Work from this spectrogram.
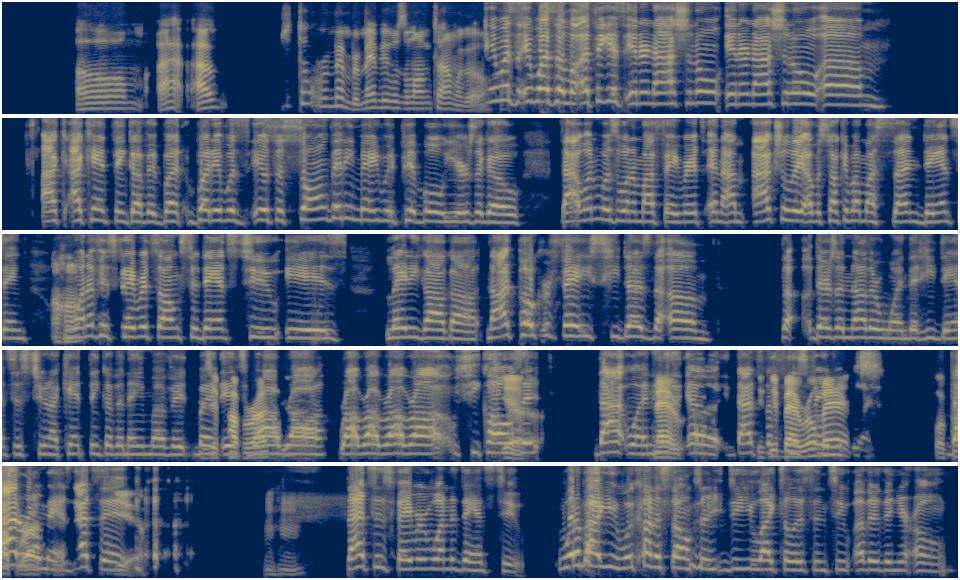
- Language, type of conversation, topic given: English, unstructured, How does music shape your daily routines, moods, and connections with others?
- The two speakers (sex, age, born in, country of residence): female, 40-44, United States, United States; male, 30-34, United States, United States
- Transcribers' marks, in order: tapping; other background noise; laugh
